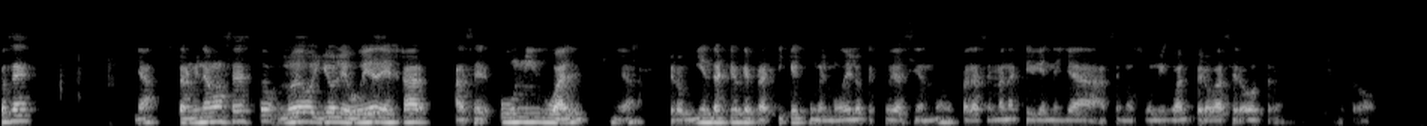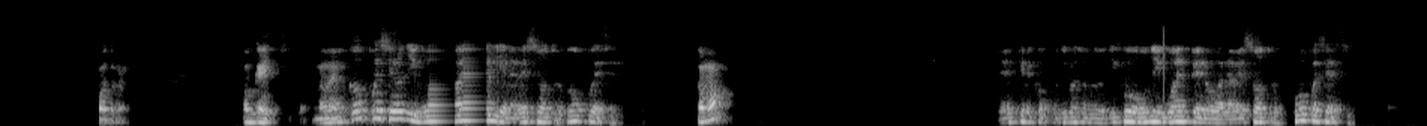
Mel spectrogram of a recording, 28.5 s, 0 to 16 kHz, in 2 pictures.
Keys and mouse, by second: 1.5 middle click, 3.0 shift+middle click, 5.5-6.6 shift+middle drag, 7.0-8.1 middle drag, 8.4 middle click, 10.6-11.8 middle drag, 19.3 middle click.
